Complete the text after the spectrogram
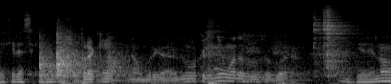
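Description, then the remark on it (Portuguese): Cutlery and plates clink and scrape intermittently while alligator (jacaré) pizza with dried meat and catupiry is cut and served, with a few sharper knocks standing out beneath steady conversation between several people. “Pra quem está só escutando, esse é o momento que estamos servindo a pizza”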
